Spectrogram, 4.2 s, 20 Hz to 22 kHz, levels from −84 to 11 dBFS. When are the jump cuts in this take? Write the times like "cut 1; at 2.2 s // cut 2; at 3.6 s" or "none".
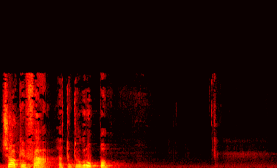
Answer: cut 1; at 1.0 s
